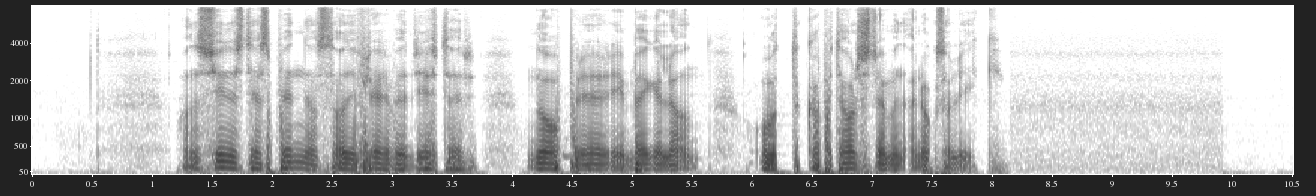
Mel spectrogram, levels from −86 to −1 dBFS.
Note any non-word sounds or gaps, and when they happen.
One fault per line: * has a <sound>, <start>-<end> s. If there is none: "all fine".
all fine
